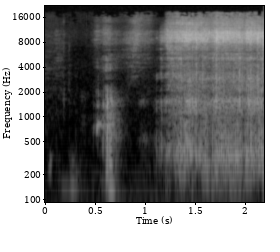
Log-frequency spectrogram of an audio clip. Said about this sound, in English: Do not bitch sip at me, sir. Sir and or madam.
